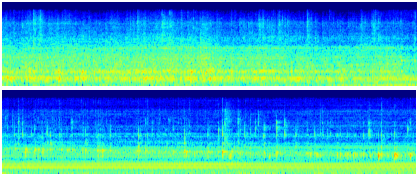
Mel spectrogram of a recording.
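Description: Bean-to-cup coffee machine brewing: a rough whirring for the first few seconds, then a steady pump hum as coffee pours into a mug, with a few sharp clicks near the end.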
